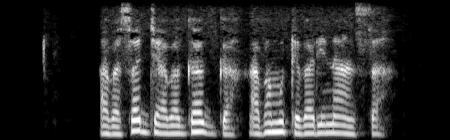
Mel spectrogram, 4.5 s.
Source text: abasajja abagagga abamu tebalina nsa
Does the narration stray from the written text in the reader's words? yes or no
no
